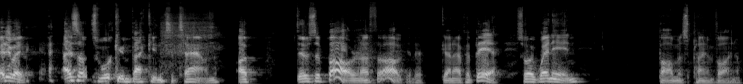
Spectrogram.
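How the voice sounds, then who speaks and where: Speaking very fast with an English accent, a man with a medium pitch and vocal fry swings his pitch very widely. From London, England. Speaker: magazine co-founder. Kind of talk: casual chat.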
